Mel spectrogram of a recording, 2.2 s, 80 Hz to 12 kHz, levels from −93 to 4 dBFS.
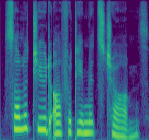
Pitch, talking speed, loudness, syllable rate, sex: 210 Hz, 135 wpm, -18 LUFS, 4.8 syllables/s, female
